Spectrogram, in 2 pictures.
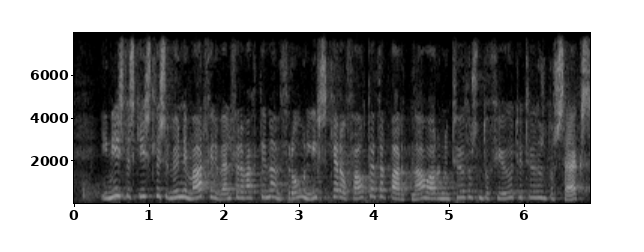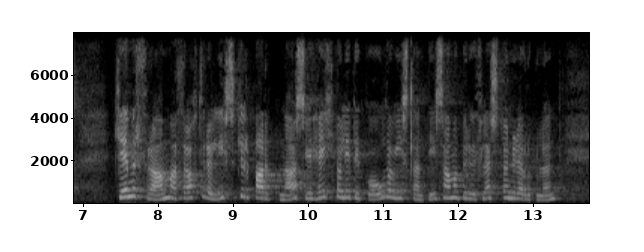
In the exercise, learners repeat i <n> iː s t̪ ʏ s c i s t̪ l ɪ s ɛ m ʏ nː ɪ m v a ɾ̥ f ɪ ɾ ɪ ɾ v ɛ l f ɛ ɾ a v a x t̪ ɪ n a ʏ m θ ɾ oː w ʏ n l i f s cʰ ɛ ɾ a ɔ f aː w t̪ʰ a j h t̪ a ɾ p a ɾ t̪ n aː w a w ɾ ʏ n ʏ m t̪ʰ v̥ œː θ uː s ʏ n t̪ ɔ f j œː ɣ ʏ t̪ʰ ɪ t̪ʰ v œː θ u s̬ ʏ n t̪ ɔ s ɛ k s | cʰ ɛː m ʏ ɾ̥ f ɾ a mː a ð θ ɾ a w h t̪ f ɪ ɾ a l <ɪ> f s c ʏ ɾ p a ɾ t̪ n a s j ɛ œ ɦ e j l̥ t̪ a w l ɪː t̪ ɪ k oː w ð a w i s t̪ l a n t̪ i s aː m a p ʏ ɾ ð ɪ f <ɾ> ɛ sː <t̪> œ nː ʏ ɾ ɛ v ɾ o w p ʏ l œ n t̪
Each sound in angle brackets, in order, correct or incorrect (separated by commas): correct, incorrect, incorrect, correct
